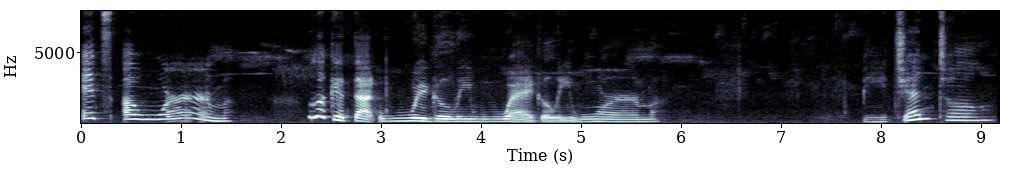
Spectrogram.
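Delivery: rhythmic, sing-song story chant; reading to children. Acted. Teacher reading a nature rhyme to children, sing-song. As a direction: read it like a picture book for little kids.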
